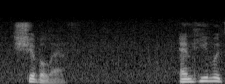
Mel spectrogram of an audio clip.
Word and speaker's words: Shibboleth: If he said, No, then they would say to him, Then say, Shibboleth. And he would say, Sibboleth, for he could not pronounce it right.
